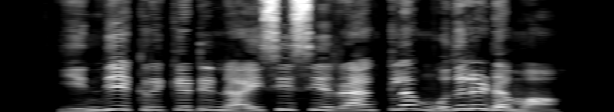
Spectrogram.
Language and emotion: Tamil, surprised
